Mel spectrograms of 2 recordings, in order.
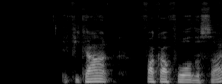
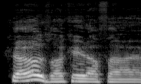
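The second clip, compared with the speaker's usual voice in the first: loud emphatic; 4 semitones higher, 16 dB louder than usual. Real, not acted. Emphatic retelling.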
